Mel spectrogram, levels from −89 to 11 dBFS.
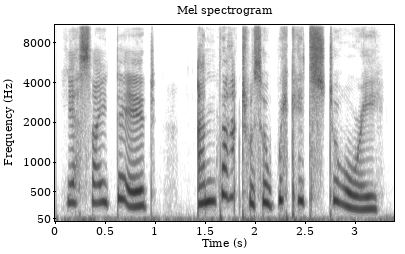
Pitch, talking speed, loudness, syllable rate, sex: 300 Hz, 160 wpm, -18 LUFS, 4.3 syllables/s, female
